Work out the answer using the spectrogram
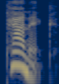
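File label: "panic", English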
